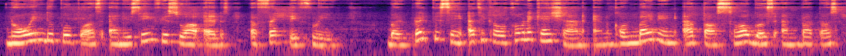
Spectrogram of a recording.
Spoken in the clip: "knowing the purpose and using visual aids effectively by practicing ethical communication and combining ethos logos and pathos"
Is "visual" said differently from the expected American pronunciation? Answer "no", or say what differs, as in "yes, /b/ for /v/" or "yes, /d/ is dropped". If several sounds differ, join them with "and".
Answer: yes, /s/ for /ʒ/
